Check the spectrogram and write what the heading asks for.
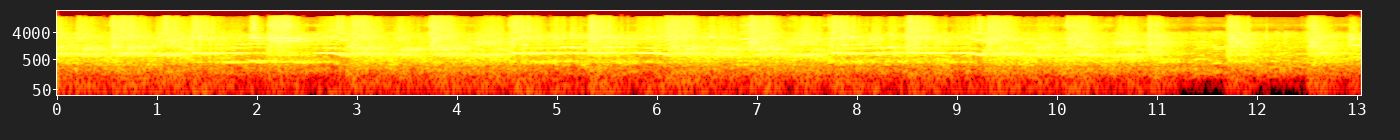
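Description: Men's voices chanting a noha in long held notes over a crowd beating their chests in matam, a steady run of hand slaps under the chant.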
